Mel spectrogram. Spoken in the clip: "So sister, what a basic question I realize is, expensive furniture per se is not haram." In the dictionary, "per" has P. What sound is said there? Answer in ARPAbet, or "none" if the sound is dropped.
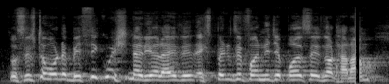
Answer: P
